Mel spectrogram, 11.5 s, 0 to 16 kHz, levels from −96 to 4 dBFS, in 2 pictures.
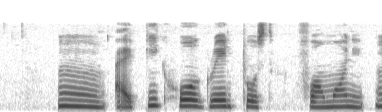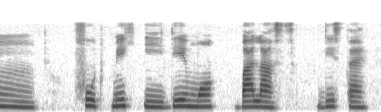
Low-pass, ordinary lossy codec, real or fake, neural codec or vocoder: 7.2 kHz; none; real; none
